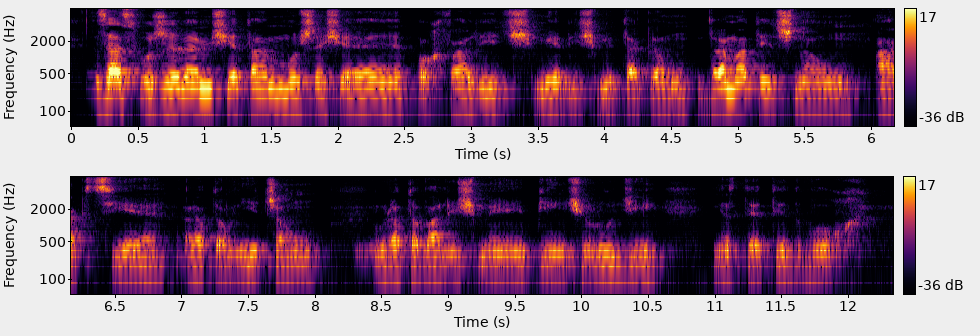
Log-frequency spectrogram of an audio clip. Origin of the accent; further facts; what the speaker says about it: Podlaskie Voivodeship, Poland; Ja pochodzę z województwa białostockiego.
